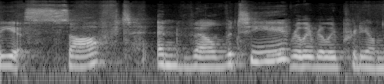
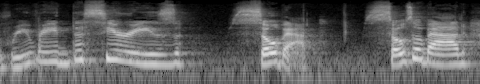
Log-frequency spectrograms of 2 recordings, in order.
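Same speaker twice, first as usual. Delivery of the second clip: louder, pleading emphasis on so bad; eager longing; 3 semitones higher, 5 dB louder than usual. Real, not acted. To viewers, aching to reread the series, louder. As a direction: press the words with yearning.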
